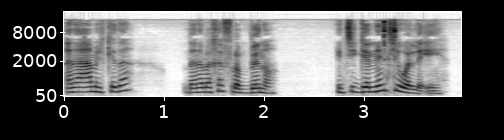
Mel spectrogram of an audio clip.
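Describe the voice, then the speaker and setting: A woman's voice: mid-range voice, expressive, very fast, a little mellow, slight background noise, close to an everyday voice. A woman voicing a defensive female neighbor who feigns shock and protests, with an Egyptian accent. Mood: indignant. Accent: Egyptian Arabic. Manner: indignant, defensive.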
